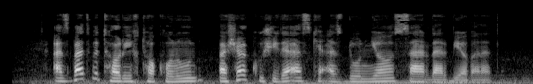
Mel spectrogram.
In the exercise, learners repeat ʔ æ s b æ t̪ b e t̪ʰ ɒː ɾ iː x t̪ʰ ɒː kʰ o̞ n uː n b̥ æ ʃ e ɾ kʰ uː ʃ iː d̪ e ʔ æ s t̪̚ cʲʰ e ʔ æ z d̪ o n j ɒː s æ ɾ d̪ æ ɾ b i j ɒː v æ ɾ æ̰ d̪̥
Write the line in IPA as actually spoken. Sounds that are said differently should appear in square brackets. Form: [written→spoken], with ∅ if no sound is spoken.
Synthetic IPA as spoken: ʔ æ [s→z] b æ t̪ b e t̪ʰ ɒː ɾ iː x t̪ʰ ɒː kʰ o̞ n uː n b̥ æ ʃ [e→æ] ɾ kʰ uː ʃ iː d̪ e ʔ æ s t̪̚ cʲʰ e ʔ æ z d̪ o n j ɒː s æ ɾ d̪ æ ɾ b i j ɒː v æ ɾ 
